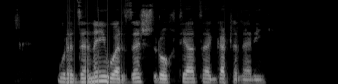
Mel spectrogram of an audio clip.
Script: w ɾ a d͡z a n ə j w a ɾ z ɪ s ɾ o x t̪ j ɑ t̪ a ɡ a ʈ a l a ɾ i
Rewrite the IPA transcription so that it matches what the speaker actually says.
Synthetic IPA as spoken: w ɾ a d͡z a n ə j w a ɾ z ɪ ʃ ɾ o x t̪ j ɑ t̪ a ɡ a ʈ a l a ɾ i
